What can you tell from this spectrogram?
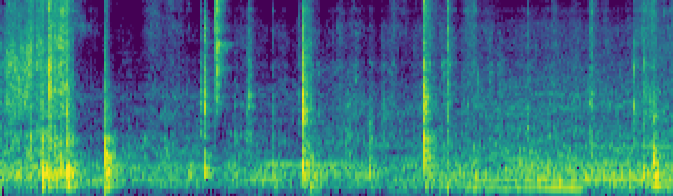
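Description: A cardboard shipping box being torn open and the packaging inside handled: a tearing rustle at the start, then scattered knocks and clatters of the contents.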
